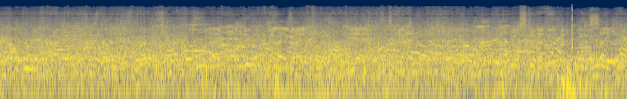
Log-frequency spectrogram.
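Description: A young man talks loudly to a crowd outdoors.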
